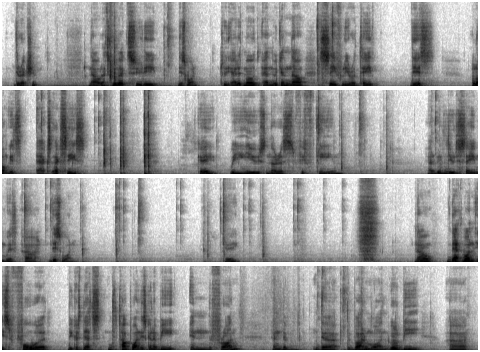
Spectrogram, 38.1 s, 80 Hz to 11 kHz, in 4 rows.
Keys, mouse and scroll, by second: 2.1 Tab, 3.3 shift+middle click, 3.7-4.1 scroll up 3, 4.1-6.2 middle drag, 6.2 r, 11.3-13.8 drag, 13.8-16.3 middle drag, 16.3-16.7 scroll down 1, 16.7-18.0 shift+middle drag, 18.0 click, 19.0 scroll up 2, 19.8 alt+click, 21.3 alt+click, 22.4 alt+shift+click, 23.8 shift+click, 24.8-26.0 drag, 26.0 scroll down 2, 26.2-29.3 middle drag, 29.4-32.5 middle drag, 33.7 scroll up 2, 34.7 scroll up 1, 34.8 click, 35.4-38.0 shift+middle drag.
